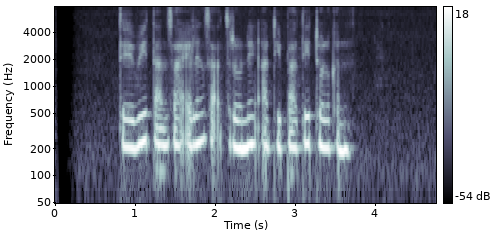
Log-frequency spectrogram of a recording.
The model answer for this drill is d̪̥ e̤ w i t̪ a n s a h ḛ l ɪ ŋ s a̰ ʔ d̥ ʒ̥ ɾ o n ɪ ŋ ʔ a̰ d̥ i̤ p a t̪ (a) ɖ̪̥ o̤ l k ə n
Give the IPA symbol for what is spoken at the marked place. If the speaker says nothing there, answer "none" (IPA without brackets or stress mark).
i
